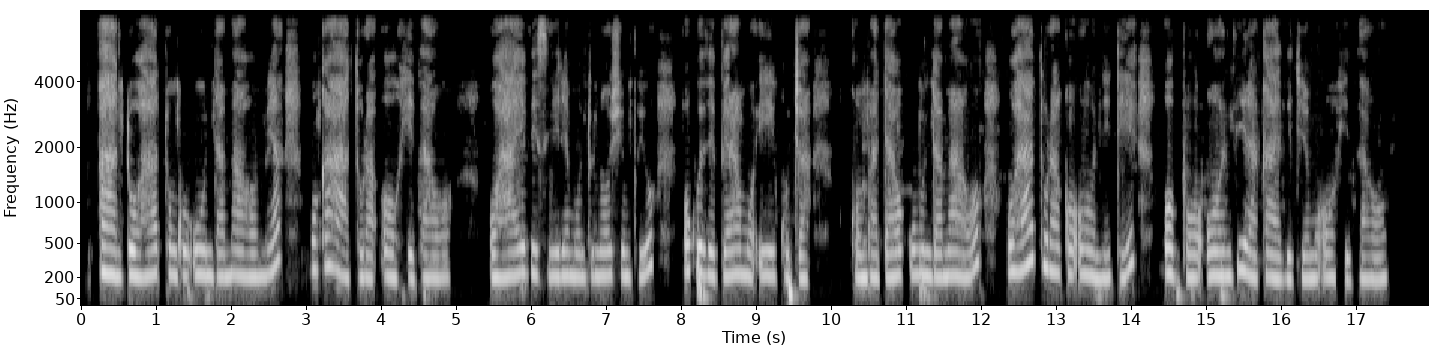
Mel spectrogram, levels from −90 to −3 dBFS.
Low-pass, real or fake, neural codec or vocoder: 7.2 kHz; real; none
